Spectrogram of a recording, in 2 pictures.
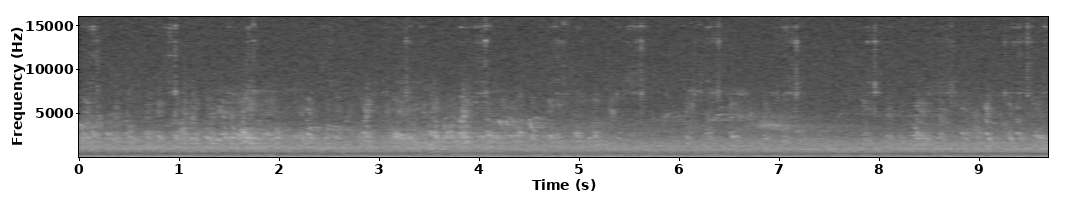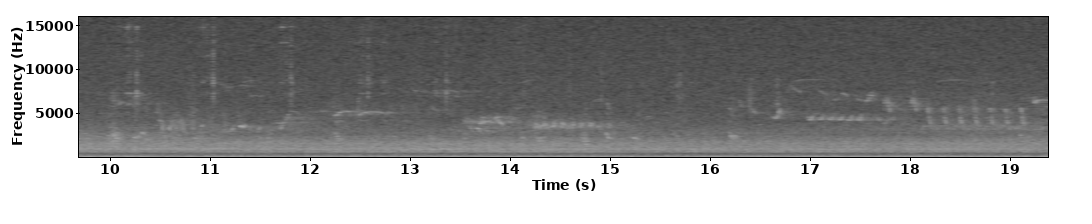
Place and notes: Oxford rush hour, heard from a distant position, in Oxford University Park, amplified.
(Sony D50, Primo EM172)
14 March, 18:15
